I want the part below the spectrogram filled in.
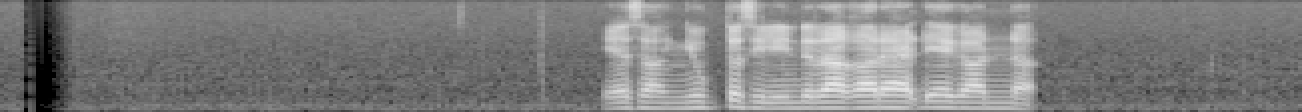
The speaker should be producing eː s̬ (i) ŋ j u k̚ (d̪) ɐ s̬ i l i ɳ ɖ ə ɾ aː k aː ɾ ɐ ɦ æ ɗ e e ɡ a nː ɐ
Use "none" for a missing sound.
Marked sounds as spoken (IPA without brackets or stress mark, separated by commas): a, t̪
